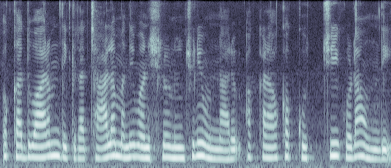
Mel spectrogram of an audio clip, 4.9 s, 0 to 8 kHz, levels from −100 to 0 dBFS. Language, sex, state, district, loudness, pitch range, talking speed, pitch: Telugu, female, Andhra Pradesh, Chittoor, -13 LUFS, 185-215 Hz, 135 wpm, 195 Hz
